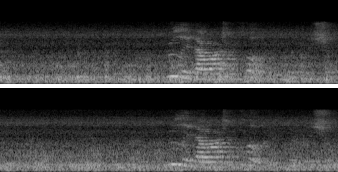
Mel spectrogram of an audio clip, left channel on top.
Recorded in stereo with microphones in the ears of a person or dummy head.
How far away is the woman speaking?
About 0.7 m.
